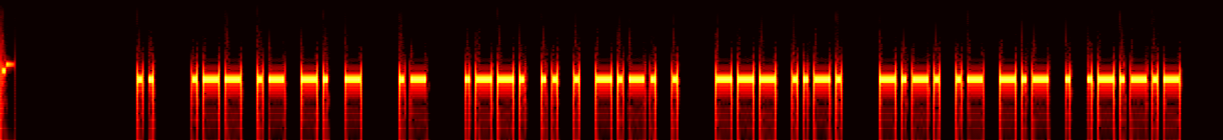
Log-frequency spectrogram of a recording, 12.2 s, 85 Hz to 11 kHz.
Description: Morse code, heard as a keyed tone, about 22 wpm, 700 Hz. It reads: I WANT A PIECE OF CAKE.
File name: practice / 22wpm / Sentences with 3-Word Phrases - 22wpm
